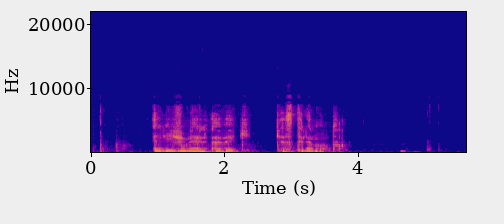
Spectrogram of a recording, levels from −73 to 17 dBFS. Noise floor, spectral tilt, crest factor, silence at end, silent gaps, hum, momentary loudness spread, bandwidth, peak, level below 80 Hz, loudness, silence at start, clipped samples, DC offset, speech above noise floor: -67 dBFS; -5 dB/octave; 18 dB; 0.9 s; none; none; 19 LU; 9.2 kHz; 0 dBFS; -48 dBFS; -16 LUFS; 0.15 s; under 0.1%; under 0.1%; 52 dB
